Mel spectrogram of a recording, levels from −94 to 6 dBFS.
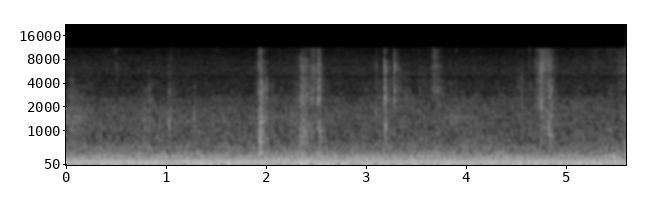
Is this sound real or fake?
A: fake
